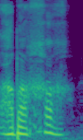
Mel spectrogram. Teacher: Pues bien, por un proceso de fonética, hay una palabra, la palabra final de Amahaj, que es una GH, que es un sonido uvular, fricativo, estoy hablando un poco en plan técnico, sonoro, se transformó en uvular, fricativo, sordo.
